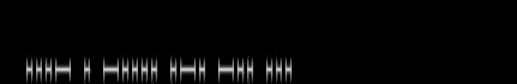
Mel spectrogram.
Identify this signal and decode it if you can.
Morse code, heard as a keyed tone, about 25 wpm, 700 Hz. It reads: VE6RDS
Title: DXCC-100 Call Signs - 6 Characters - 25wpm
